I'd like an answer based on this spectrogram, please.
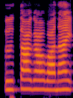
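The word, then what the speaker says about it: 疑わない: Và khi nào đứng một mình thì nó được đọc là utagawanai đúng không?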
